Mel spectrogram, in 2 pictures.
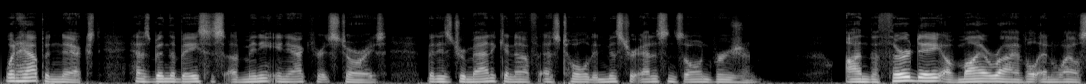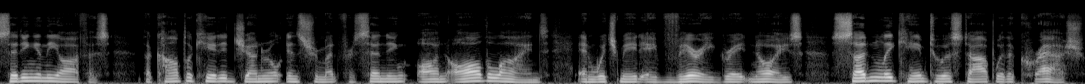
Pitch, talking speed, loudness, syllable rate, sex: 125 Hz, 165 wpm, -20 LUFS, 4.9 syllables/s, male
